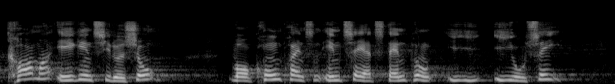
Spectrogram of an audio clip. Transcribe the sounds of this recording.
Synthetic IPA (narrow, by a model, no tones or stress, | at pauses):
kʰɒ̽m̰ɐʔe̝ɡ̥əe̝nsit͡sʰuæɕo̝̰ːn | ʋɒkʰʁo̝ːnəpʰʁɛn̰sn̩e̝nt͡sʰɛ̰ːɐe̝d̥sd̥ænpʰɔ̽ŋ̰d̥iio̝se̝̰ː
